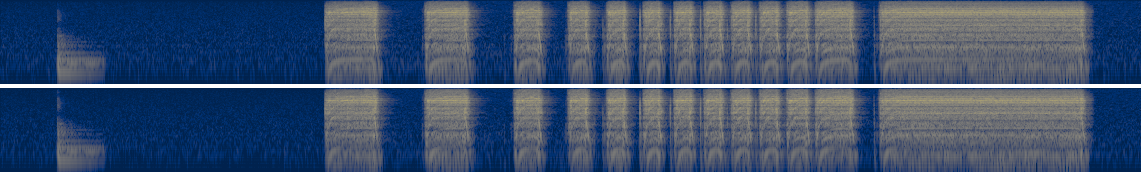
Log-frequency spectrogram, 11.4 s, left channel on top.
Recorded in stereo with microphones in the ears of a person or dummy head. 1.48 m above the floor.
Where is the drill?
5° right (ahead or behind).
